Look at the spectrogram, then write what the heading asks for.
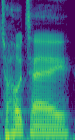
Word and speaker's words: Thoth: to know what is so tote is is where you is what you pronounce it as have you heard it in other ways oh i've heard it tohote thoth okay because i normally say thoth yeah that's like that's my favorite way to say it but um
